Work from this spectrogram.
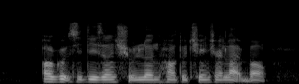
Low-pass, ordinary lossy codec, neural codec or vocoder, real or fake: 7.2 kHz; Opus, 24 kbps; none; real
